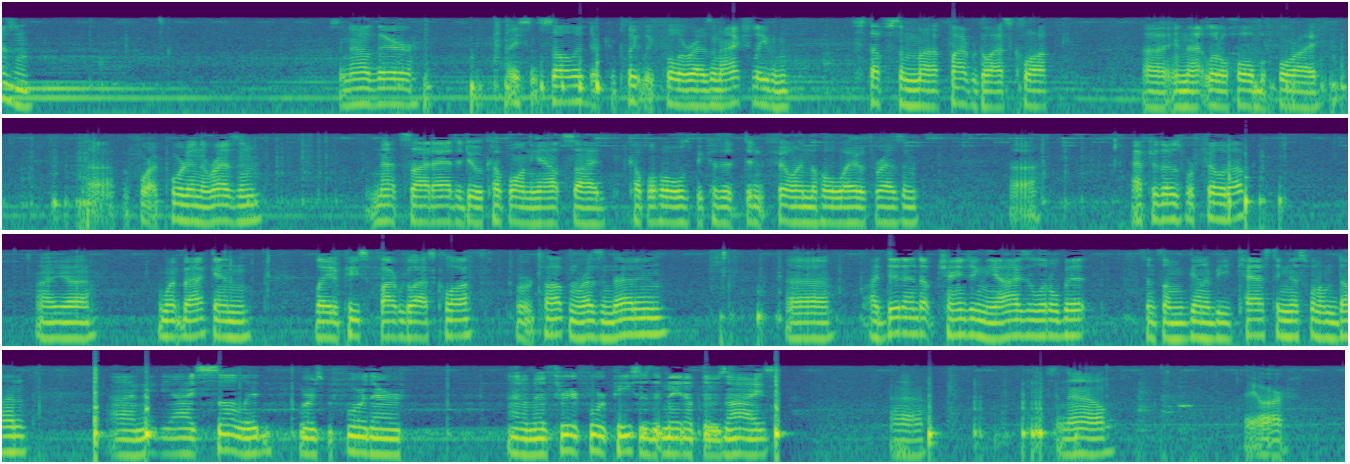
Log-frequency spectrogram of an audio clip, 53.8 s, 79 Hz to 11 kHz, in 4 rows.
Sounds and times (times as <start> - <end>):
Speech: 0.0 - 0.4, 3.3 - 4.3, 5.0 - 7.9, 8.6 - 10.5, 11.4 - 13.3, 14.3 - 16.1, 17.2 - 22.7, 23.6 - 23.9, 24.8 - 26.0, 27.3 - 29.5, 30.1 - 33.7, 34.8 - 37.8, 38.4 - 40.7, 41.5 - 44.5, 45.4 - 48.2, 49.3 - 49.7, 50.8 - 51.6, 52.8 - 53.4
Outside, rural or natural: 0.0 - 53.8.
